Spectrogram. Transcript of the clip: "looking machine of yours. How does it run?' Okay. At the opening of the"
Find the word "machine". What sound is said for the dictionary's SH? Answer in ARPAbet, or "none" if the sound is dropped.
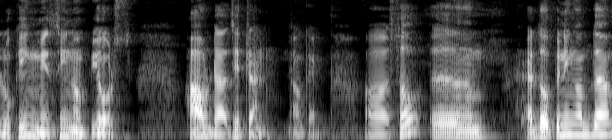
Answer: S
